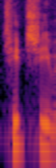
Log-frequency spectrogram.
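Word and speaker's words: Tichy: äh Brian Ticky äh, oder Tichi wird es ausgesprochen,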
